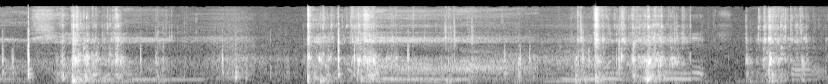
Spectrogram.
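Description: Crappie being dropped one by one from a landing net into a boat's aluminium livewell: a series of wet slaps, splashes and knocks as each fish lands and flops in the water.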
